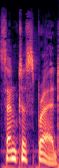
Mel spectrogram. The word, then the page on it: centre spread: British English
